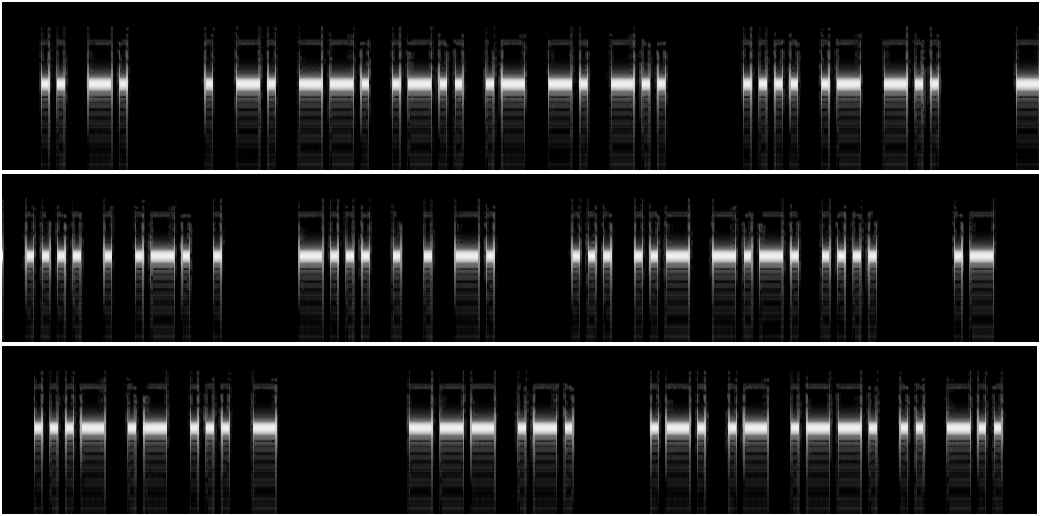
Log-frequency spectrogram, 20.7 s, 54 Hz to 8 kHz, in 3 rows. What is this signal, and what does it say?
Morse code, heard as a keyed tone, about 23 wpm, 700 Hz. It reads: IN ENGLAND HAD THERE BEEN SUCH A VAST OR RAPID
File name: Book One / 14-Chapter 14 - 23 WPM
